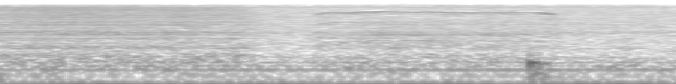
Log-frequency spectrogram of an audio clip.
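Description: Quiet room tone: a steady low electrical hum and faint hiss, with a faint thin high tone briefly around the middle. The toy boat floating still in the water makes no audible sound.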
